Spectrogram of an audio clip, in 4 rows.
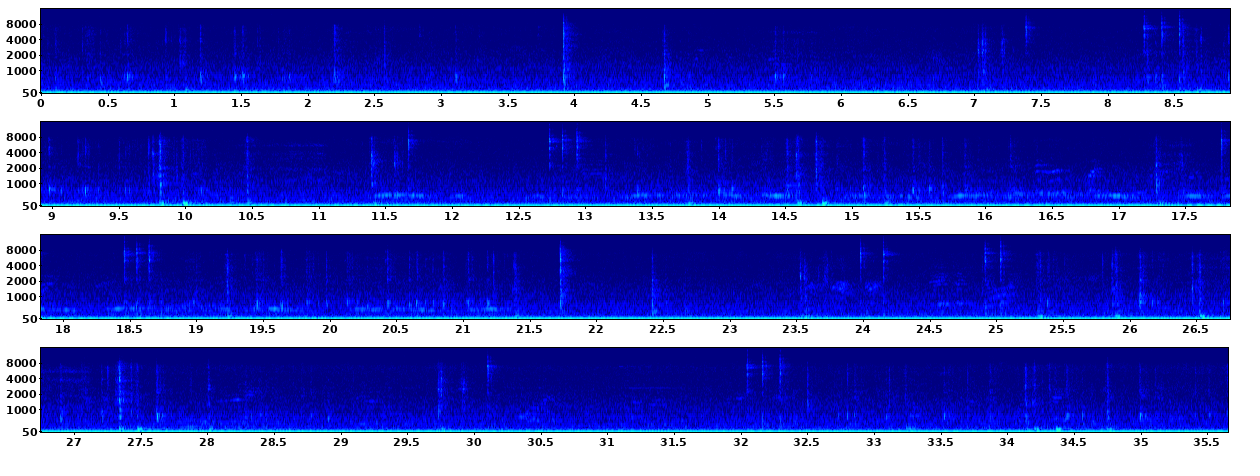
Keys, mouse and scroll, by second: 1.4-2.9 scroll down 2, 2.9-7.5 middle drag, 7.0 c, 8.9-12.1 middle drag, 11.4 c, 13.5 middle click, 14.1-14.5 scroll down 1, 17.3 c, 17.3 middle click, 18.9-19.5 scroll up 1, 19.5-23.5 middle drag, 23.7 c, 25.1-26.7 right drag, 26.7-29.3 middle drag, 29.3-30.5 drag, 29.7 c, 32.7 middle click, 33.5-34.7 scroll up 1, 34.7 scroll down 1, 34.9-35.6 middle drag.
